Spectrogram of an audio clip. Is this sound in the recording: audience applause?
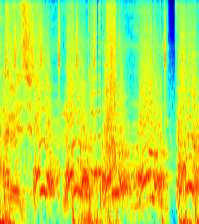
no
